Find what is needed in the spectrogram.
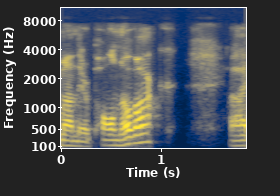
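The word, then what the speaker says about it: Nowak: name on there Paul Novak uh it's pronounced Novak like a V there but spelled with a W uh you can also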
